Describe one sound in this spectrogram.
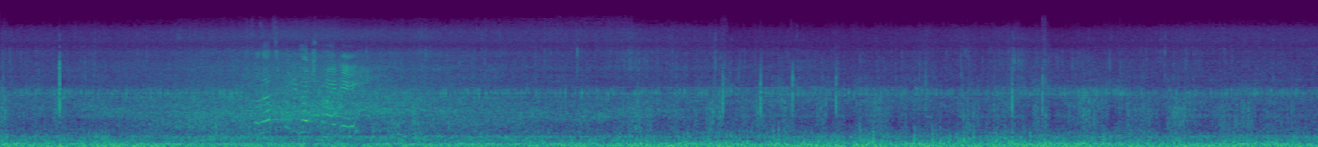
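Wind buffets the microphone outdoors in a steady low rumble.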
